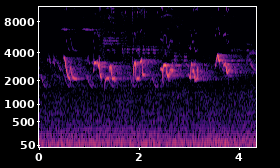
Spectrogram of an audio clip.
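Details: Robin singing outdoors: a series of short, clear warbled phrases, each dropping and flickering in pitch, repeated about every half second over a low steady background rumble.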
